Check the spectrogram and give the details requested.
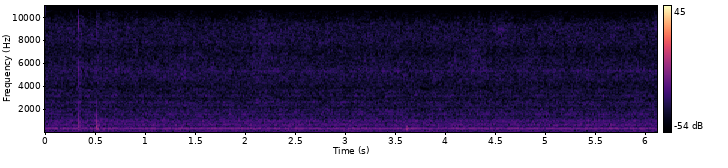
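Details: Lab incubator shaker running at 200 RPM and 37 degrees with a taped-cap 400 mL bottle of LB broth inoculated with XL1-Blue cells: quiet, steady mid-pitched hum with a few light clicks; runs evenly and sounds normal.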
